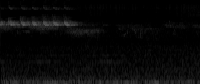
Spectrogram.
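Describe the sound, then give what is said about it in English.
Faint, high bird chirps flutter in a quick run near the start, then fade into a soft, steady outdoor hum with no one speaking. “I love the sound of the birds.”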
